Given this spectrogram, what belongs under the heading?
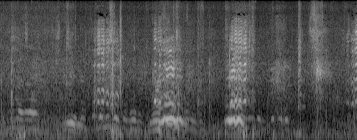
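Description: Goats bleat several times along a farm path in the Skardu area, with wavering calls at moderate distance rising above quiet outdoor background and faint voices.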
